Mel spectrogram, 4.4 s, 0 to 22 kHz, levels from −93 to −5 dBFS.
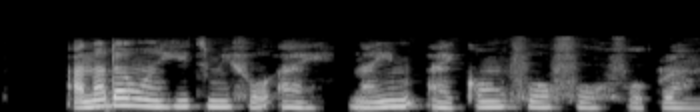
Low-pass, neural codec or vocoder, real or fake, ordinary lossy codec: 5.4 kHz; none; real; none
